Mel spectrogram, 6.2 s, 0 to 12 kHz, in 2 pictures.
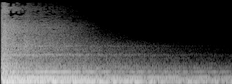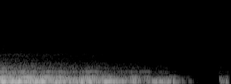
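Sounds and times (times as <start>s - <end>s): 
metal landing hit: 0.0s - 4.5s.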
